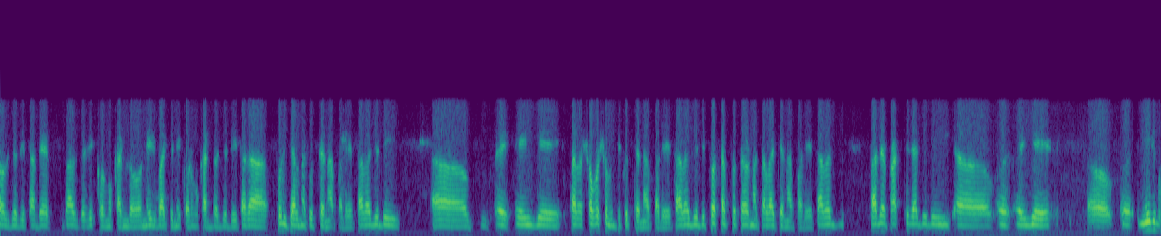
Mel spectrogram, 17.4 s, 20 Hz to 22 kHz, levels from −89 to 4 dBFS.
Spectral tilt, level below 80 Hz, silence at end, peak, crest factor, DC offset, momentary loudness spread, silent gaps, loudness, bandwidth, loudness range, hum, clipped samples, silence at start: -5.5 dB/octave; -70 dBFS; 0 s; -6 dBFS; 20 dB; under 0.1%; 8 LU; none; -26 LUFS; 4.1 kHz; 2 LU; none; under 0.1%; 0 s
